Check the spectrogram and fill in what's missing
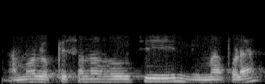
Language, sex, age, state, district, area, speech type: Odia, male, 18-30, Odisha, Puri, urban, conversation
